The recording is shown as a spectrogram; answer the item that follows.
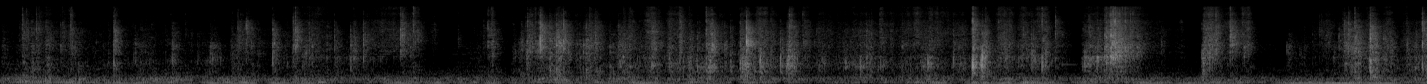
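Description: Newspaper sheets rustling and crinkling as they are folded and creased flat by hand, irregularly, with a few louder rustles along the way.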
